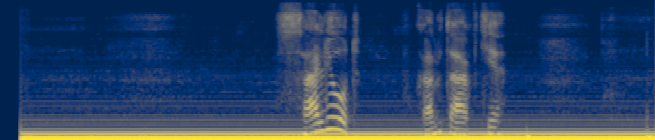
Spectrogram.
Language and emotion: Russian, positive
